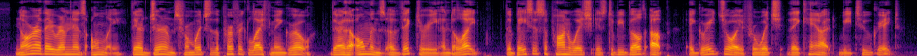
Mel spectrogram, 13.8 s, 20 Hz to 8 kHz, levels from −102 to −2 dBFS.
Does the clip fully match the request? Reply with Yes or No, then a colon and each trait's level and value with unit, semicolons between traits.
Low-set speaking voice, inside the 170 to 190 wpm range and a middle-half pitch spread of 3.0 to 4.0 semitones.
Yes: low, 115 Hz; average, 180 wpm; average, 3.6 semitones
